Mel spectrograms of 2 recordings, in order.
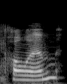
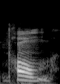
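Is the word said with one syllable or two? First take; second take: two; one. First: Both vowels are sounded, giving two syllables. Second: The second vowel is dropped, giving one syllable. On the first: The speaker calls it wrong. "we don't say poem. So you don't you don't actually say both of the vowels here" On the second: The speaker calls it right. "we actually don't pronounce this second vowel. So we say poem"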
